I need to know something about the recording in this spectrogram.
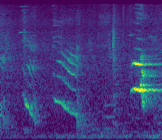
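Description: A St. Bernard dog whimpers in a series of high, sliding whines, several short cries, ending in a slightly louder yelp over low background rumble.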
